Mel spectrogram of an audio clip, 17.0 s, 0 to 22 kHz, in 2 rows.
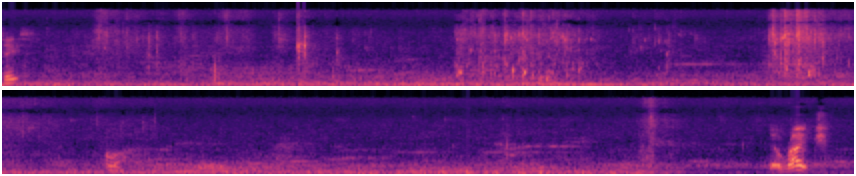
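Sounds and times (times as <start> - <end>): water splashing and dripping: 4.5 - 6.9, 7.6 - 9.0.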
